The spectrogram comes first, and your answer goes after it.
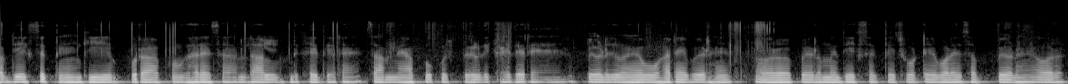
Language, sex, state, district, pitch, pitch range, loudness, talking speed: Hindi, male, Bihar, Lakhisarai, 110 Hz, 110-115 Hz, -18 LUFS, 230 wpm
